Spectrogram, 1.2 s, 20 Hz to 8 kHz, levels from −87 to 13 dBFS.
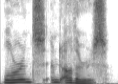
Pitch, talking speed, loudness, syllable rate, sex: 205 Hz, 150 wpm, -15 LUFS, 5.7 syllables/s, female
